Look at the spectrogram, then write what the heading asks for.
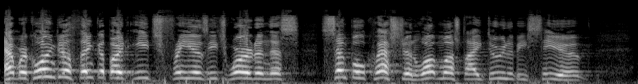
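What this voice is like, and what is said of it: Irish accent. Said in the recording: “you can tell from my accent that I'm not from England, I'm from Ireland”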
